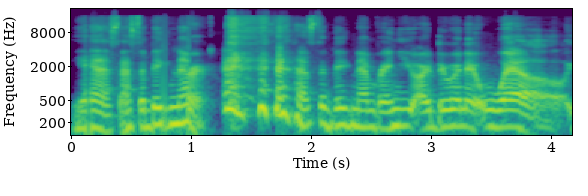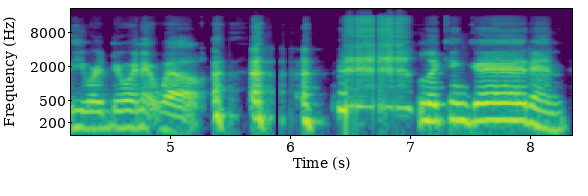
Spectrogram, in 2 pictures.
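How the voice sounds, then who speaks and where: A woman hosts a casual live stream with bubbly, effusive warmth toward her viewers. Her voice sits a little low for a woman and crackles with vocal fry. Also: steady tone, normal speed, hardly any pauses, dry recording, studio quality.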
